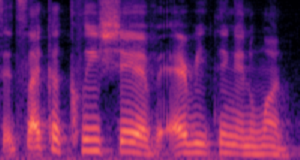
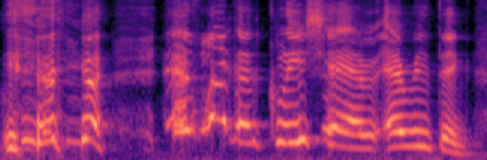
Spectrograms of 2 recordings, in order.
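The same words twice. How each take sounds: First: Said in the usual way. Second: High, slow and laughing; slowed, giggling repeat. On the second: Shown as a demonstration. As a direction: laugh your way through it.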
